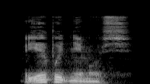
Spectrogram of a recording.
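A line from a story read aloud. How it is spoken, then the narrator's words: Firm, peremptory. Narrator (Russian): непререкаемо сообщил Курт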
